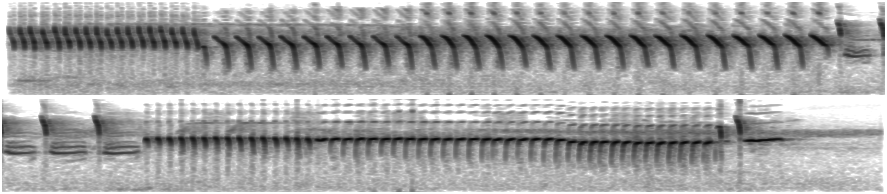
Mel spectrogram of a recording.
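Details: Red Belgian canary giving a long song: a short buzzy trill, then a fast run of repeated downslurred notes, a few sharp chirps, and a steady rapid rolling trill ending in a brief upward note.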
